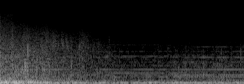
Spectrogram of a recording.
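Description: A Confringo blasting spell explodes in Hogwarts Legacy, starting with a loud, booming burst that rolls off into a rumbling, slowly fading tail with a faint ringing tone. No one talks over it.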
